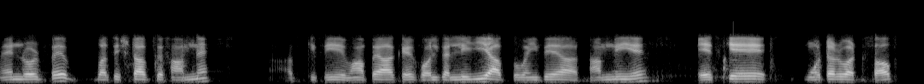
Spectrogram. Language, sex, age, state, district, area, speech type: Hindi, male, 18-30, Madhya Pradesh, Hoshangabad, urban, conversation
